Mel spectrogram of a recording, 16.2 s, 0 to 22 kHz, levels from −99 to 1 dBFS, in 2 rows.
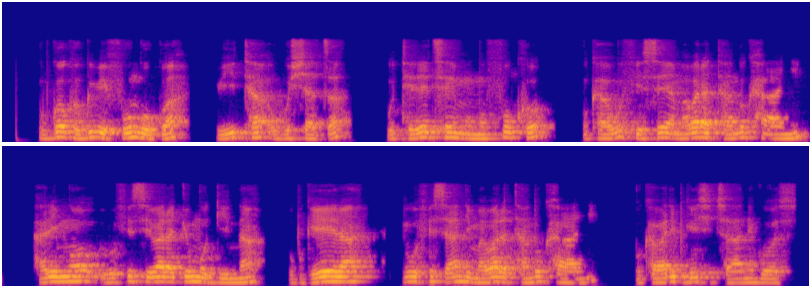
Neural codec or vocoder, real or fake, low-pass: none; real; 7.2 kHz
